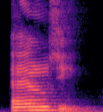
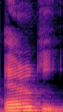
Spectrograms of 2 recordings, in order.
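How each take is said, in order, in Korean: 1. 가운데 자음은 'j' 소리처럼 나요. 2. 가운데 자음은 센 'g' 소리예요.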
